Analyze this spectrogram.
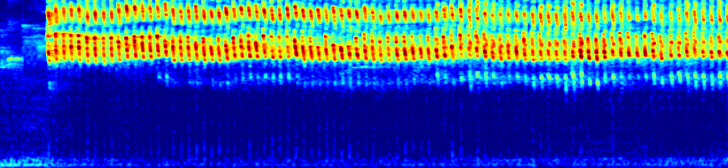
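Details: Small Minivet (cililin) in long 'nembak' style song: a fast, steady, high buzzy trill of evenly repeated notes, pulsing several times a second without a break after a short quiet start.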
